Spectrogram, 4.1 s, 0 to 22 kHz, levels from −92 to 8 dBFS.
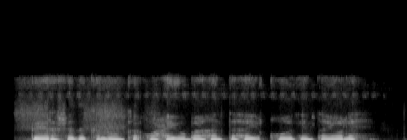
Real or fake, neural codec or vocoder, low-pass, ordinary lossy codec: real; none; 9.9 kHz; Opus, 32 kbps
